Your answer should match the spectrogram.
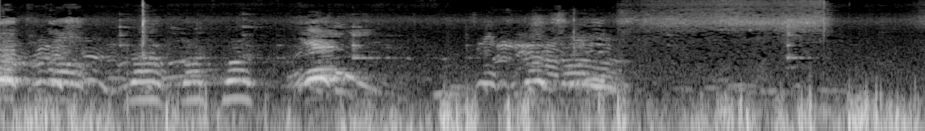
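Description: Raised voices of people shouting and calling out during a soccer match, in short bursts over a low, steady rumble, with a brief hiss a little past the middle.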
